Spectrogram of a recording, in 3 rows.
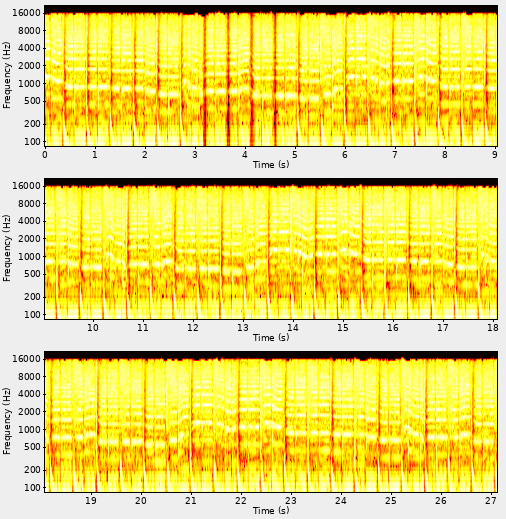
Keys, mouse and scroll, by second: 19.2 click, 21.9 click.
